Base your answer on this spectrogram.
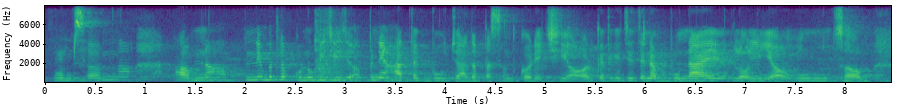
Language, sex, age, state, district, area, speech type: Maithili, female, 18-30, Bihar, Madhubani, rural, spontaneous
